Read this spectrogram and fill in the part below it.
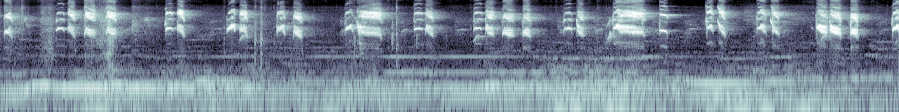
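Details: Begging sooty-headed bulbul nestling asking for food, giving a dense run of rasping, noisy squawks, many paired or tripled, repeated nearly nonstop over a quiet low hum.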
